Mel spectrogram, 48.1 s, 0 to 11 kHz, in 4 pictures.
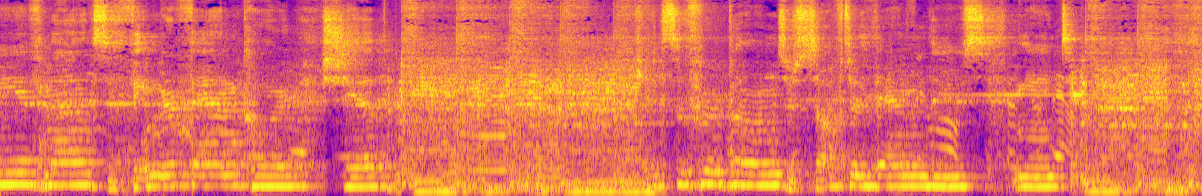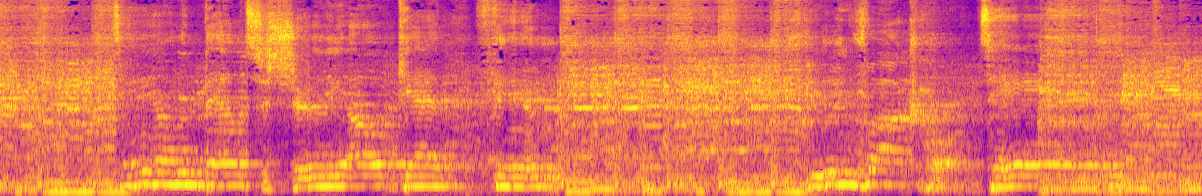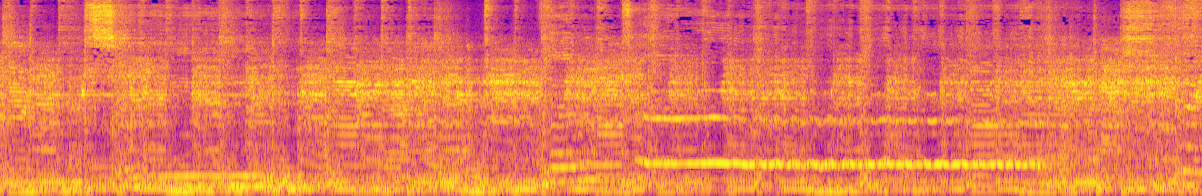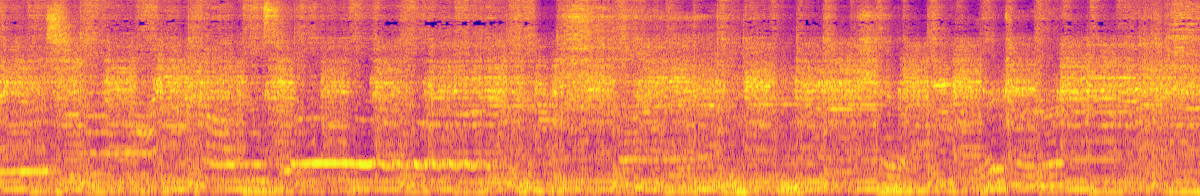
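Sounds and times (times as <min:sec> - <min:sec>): electric bass: 0:00.0 - 0:09.6, 0:10.2 - 0:48.0
drums: 0:00.0 - 0:48.0
electric guitars: 0:00.0 - 0:48.0
live rock band playing: 0:00.0 - 0:48.0.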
